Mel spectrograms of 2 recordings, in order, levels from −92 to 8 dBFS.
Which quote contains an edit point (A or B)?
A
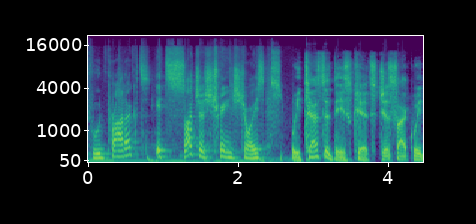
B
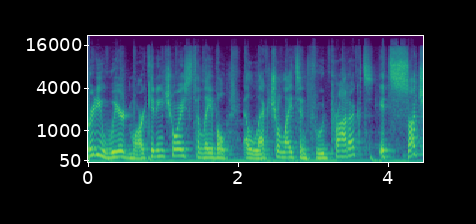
A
